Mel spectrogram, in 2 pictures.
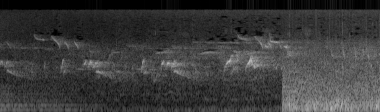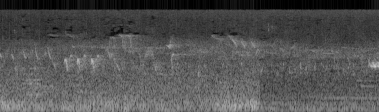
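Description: Birds chirping in many quick, falling notes, joined about three seconds in by a louder steady rushing noise that cuts off abruptly about three and a half seconds later.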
